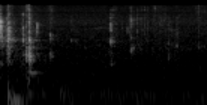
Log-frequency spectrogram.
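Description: Faint handling of small plastic toys: a few light clicks and rustles near the start and a couple more about a second in, over low room tone.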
